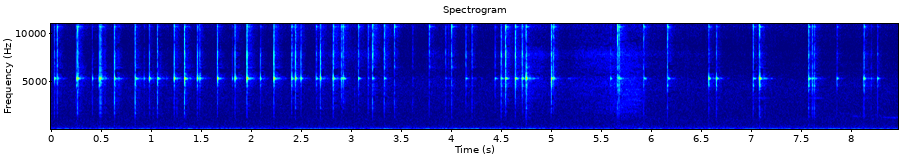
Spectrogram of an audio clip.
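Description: A fingernail taps rapidly on a lit, hollow, clear glass vintage filament light bulb, each tap giving a short, bright, high glassy click that dies away almost instantly. Midway the hand cups the glass with a soft brushing rustle before the quick tapping resumes, all over a faint low hum.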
